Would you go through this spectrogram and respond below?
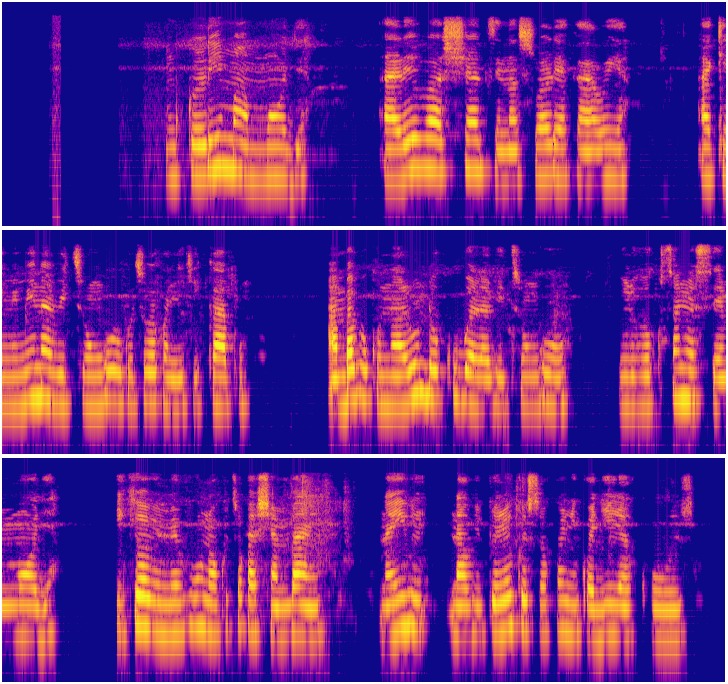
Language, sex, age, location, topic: Swahili, female, 25-35, Dar es Salaam, agriculture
